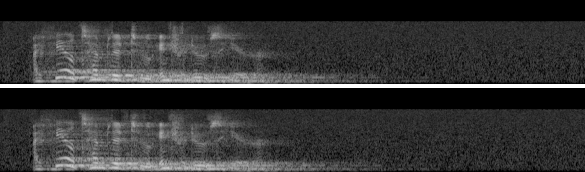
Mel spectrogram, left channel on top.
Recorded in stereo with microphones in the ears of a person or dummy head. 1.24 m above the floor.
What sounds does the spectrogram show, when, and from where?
0.3 s a man speaking: centre (ahead or behind), 1.8 m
